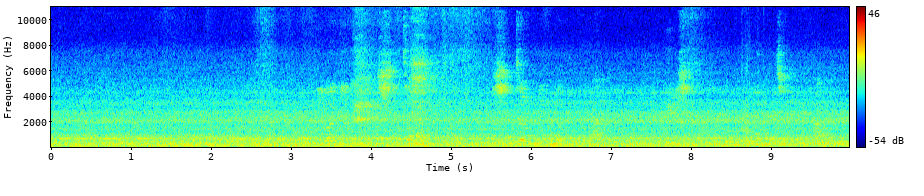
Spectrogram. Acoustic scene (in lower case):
subway train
